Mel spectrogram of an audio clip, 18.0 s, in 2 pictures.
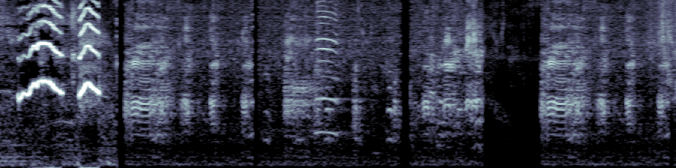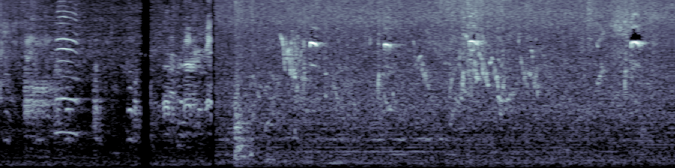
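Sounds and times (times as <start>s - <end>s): flamingos honking: 0.5s - 6.6s, 7.2s - 18.0s
budgerigars chirping: 12.8s - 16.3s.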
